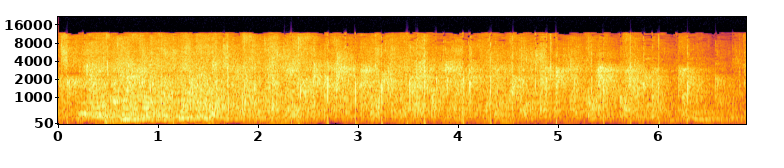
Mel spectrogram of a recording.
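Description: An audience at a church talk on single life applauds to welcome the next speaker, a teacher. Steady applause fills the whole stretch, a dense wash of many hands clapping at an even loudness, with no voices standing out above it.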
